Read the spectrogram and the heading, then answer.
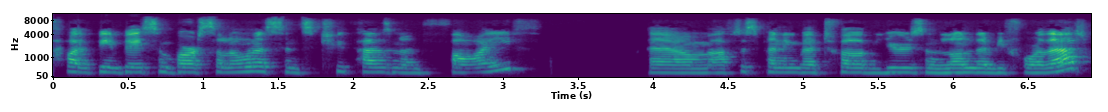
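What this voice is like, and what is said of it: Irish accent. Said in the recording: “I'm originally from Ireland, so you can detect from my accent”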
